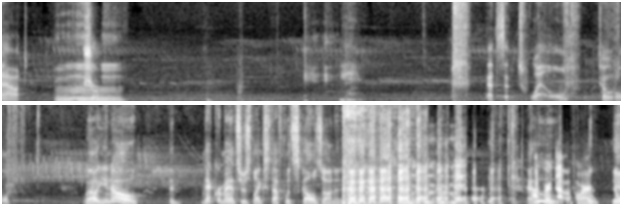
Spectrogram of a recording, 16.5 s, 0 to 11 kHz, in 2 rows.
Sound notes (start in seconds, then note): 12.8 Cornette laughs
